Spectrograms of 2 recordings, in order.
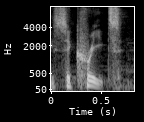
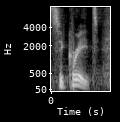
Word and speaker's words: secretes: um he secreted uh it's actually secretes and i thought that was the dumbest pronunciation in the world and i was wrong that's actually how it's correctly done so it secretes uh so never fear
